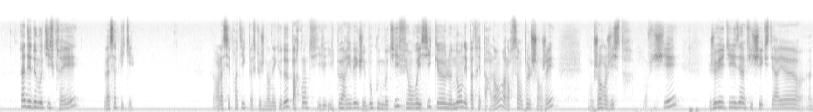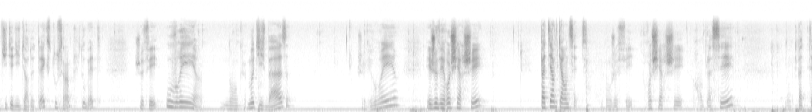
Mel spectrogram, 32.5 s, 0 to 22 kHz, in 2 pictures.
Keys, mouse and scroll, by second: 0.3 click, 1.3 click, 2.3 click, 3.6 click, 5.6 click, 12.0 click, 16.8 click, 18.6 click, 20.3 click, 21.0 click, 22.7 click, 23.7 click, 24.8 alt+Tab, 27.6 alt+Tab, 29.2 click, 30.4 click, 31.6-32.5 typing.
